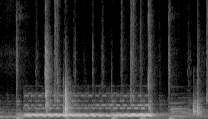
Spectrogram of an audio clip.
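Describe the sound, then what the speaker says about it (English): Tones from a Yealink desk phone as an extension is dialed for a call transfer: several clear beeps in a quick sequence, close and fairly quiet, with brief pauses between presses. "I'm going to do transfer, dial the extension."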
